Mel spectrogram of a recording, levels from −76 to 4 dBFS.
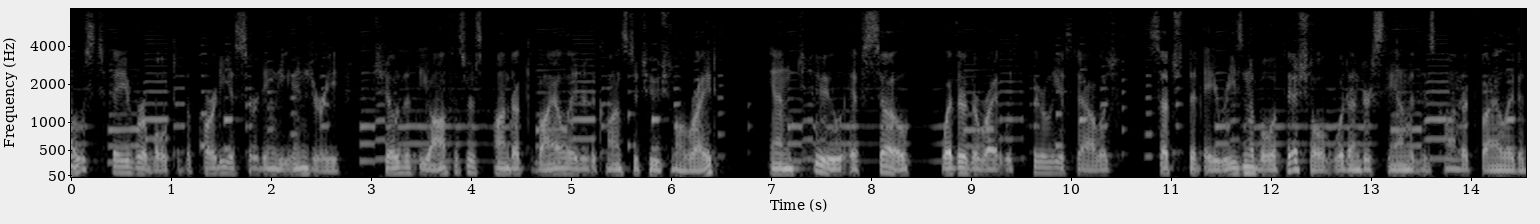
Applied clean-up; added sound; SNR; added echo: neural mask model RNNoise.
